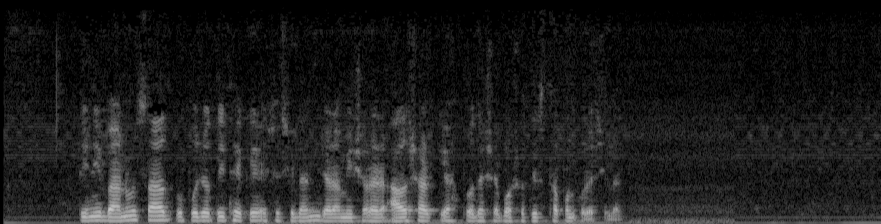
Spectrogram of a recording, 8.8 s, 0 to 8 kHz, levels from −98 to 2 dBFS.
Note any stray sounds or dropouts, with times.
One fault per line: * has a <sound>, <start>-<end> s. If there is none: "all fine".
all fine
